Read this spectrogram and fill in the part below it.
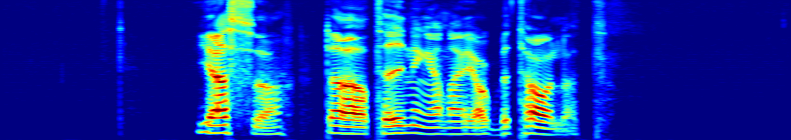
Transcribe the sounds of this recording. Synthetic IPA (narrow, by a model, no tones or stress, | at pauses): jasɔ | d̪̥æɾæɾt̪ʰiːnɪŋaɳajɑ̰ːɡ̚bɛt̪ʰɑːla̰t̪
